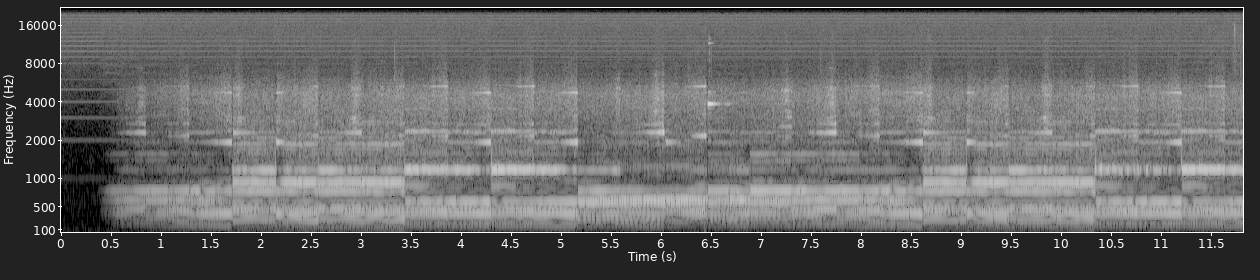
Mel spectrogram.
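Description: A rap track's intro begins: sustained, bright synth chords swell in quickly and shift every couple of seconds at a steady, loud level, with no vocals or strong drums yet.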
